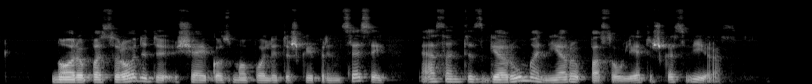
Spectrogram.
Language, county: Lithuanian, Panevėžys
